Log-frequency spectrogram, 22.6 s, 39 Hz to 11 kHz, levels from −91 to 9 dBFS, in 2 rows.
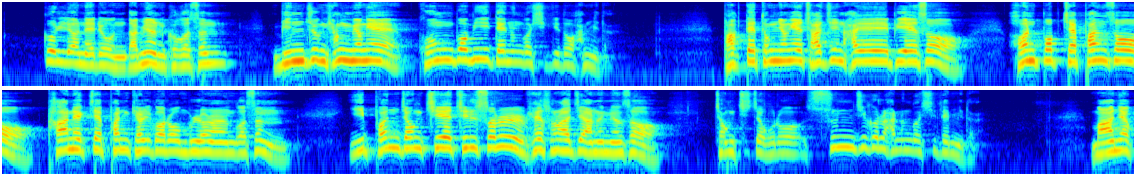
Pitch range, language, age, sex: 165-210 Hz, Korean, 40-59, male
